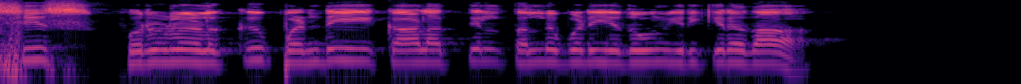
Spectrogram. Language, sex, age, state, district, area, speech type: Tamil, male, 45-60, Tamil Nadu, Krishnagiri, rural, read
